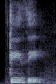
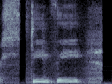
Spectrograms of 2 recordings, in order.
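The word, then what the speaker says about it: STIIIZY: California's biggest weed brand steezy and that is how you pronounce it the three eyes are steezy uh C is probably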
